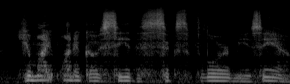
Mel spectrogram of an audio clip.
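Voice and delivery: hushed, very quiet. Retelling what the desk clerk said, leaning close: imitating a lowered voice. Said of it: "and lowered his voice".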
